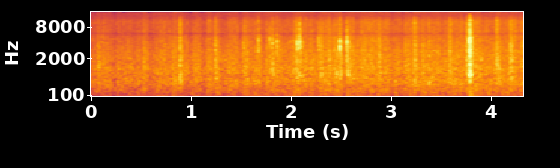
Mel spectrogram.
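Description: A few faint computer keyboard keystrokes over low background noise, finishing a typed terminal command, with the clearest click near the end as Enter is pressed.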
